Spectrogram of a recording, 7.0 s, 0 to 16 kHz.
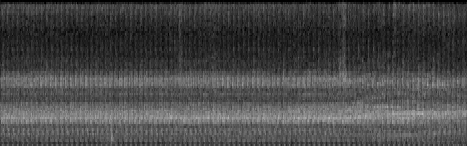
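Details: Aprilia Leonardo 125 scooter after long storage: steady, even single-cylinder putter at idle with quick rev blips, no knock or miss; running properly.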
